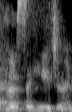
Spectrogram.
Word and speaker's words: icosahedron: Icosahedron.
